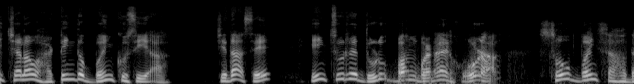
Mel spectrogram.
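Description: At 3.82 s, just after "ᱥᱩᱨ ᱨᱮ", a call bitrate drop sets in and runs to the end. The encoder falls from 32 to 7 kbps, bottoming out for 1.42 s, and the band narrows from 20 kHz to 8 kHz, leaving the speech muffled and coarse.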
